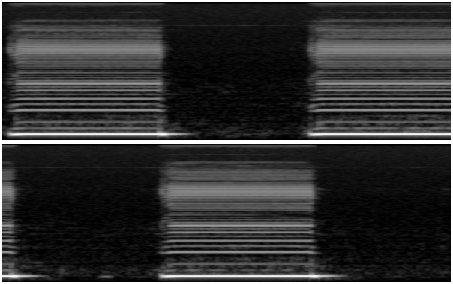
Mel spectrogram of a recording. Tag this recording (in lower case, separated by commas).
alarm, telephone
